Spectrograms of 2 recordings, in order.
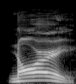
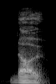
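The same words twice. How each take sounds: First: "No" stretched into a broad Australian "naur"; Aussie "No". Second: Said in the usual way. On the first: Shown as a demonstration. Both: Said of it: "this is the fundamental difference".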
